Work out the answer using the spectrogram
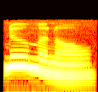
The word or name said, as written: noumenal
